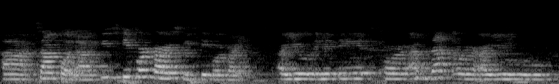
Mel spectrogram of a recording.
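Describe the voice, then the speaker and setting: A woman reporter asking halting questions, mixing in a few Filipino words. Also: on the high side, fairly even intonation, highs cut off, a little hiss or hum. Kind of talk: asking questions at a press conference. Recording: distant, echoey hall.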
